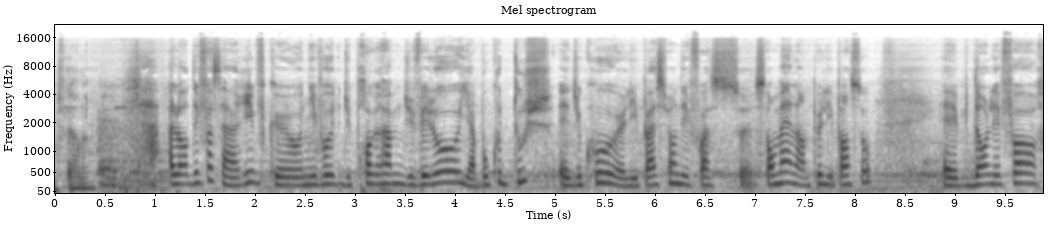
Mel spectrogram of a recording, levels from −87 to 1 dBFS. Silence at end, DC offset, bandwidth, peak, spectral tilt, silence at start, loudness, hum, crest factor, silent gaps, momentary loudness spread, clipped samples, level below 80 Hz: 0 s; under 0.1%; 18 kHz; -8 dBFS; -3.5 dB/octave; 0 s; -25 LUFS; none; 16 dB; none; 5 LU; under 0.1%; -50 dBFS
